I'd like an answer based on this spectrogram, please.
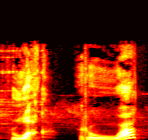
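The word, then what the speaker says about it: רוח: kehadiran Allah secara pribadi kata dalam bahasa ibraninya adalah ruwak-ruwak ya benar tenggorokan kita harus benar-benar bersih di akhir pengucapan jadi apa itu eh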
